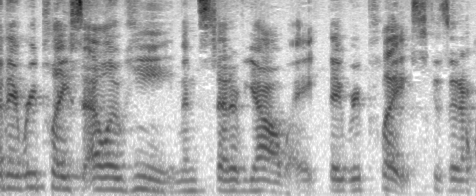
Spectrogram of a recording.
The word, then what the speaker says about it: Yahweh: Here it explicitly says explicitly that the eternal name of the creator is Yhovah pronounced by uh Yahweh. You could say Yahweh.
